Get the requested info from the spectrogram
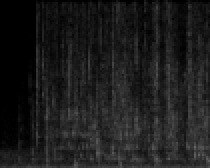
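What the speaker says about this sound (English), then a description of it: "And then I will pour water." Water pouring steadily into a cooking pot of beans with lard, a close, continuous splashing gush with a faint low hum underneath.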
